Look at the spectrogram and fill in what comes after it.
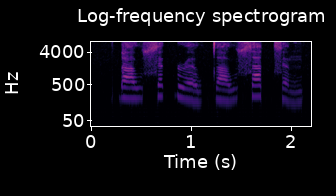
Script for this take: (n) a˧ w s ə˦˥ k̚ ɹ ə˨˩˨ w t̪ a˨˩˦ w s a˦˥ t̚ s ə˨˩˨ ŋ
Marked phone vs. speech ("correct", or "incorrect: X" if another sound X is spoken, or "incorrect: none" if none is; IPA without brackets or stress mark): incorrect: ɗ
